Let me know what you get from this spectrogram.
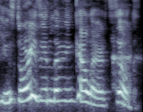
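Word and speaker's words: SILC: stories In Living Color silk not slick silk I always say it wrong stories In Living Color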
